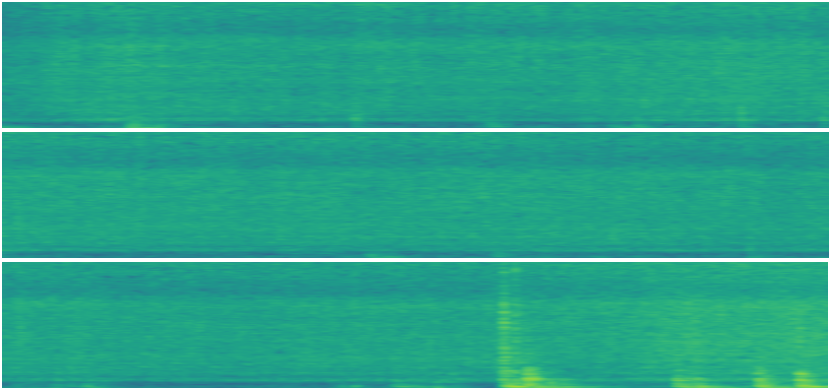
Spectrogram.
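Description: Onion and tomato frying in a pan, a steady close sizzle with soft periodic stirring, ending in a few louder spatula scrapes and knocks against the pan; no one speaks.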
